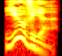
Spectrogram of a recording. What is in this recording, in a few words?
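"uvea", British English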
